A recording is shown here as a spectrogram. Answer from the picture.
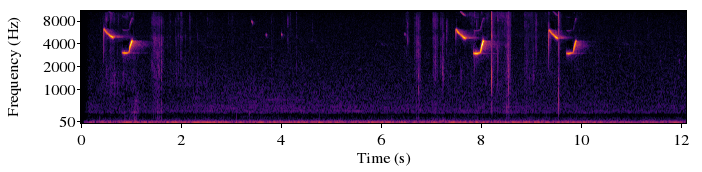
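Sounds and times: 
great tit sharp descending chirps: 0.4 - 1.6, 7.5 - 8.2, 9.3 - 10.1.

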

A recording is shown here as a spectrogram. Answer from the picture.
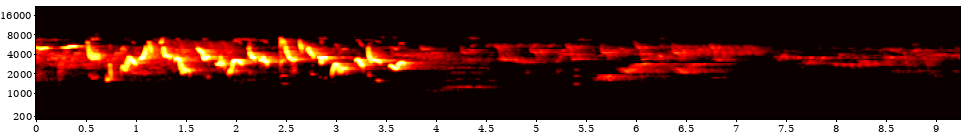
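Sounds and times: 
Eurasian blackcap singing, Sylvia atricapilla: 0.0 - 3.8.

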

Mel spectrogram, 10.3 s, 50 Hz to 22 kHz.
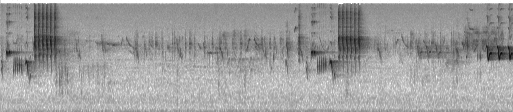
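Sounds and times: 
common nightingale Luscinia megarhynchos singing: 0.0 - 10.2.

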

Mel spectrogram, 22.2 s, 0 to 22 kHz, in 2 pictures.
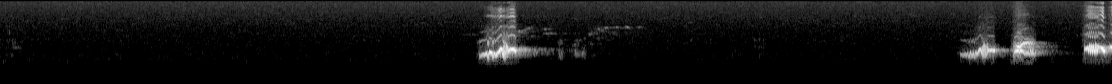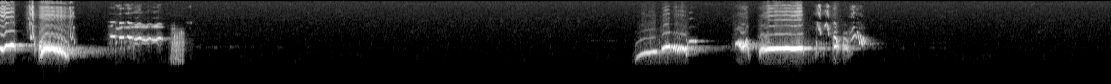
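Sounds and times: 
common blackbird singing: 4.8 - 6.4, 9.6 - 13.0, 17.5 - 19.9.

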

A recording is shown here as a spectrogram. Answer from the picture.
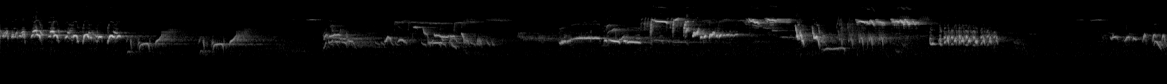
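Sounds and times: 
European robin Erithacus rubecula singing short high warbled phrases: 0.0 - 10.1.

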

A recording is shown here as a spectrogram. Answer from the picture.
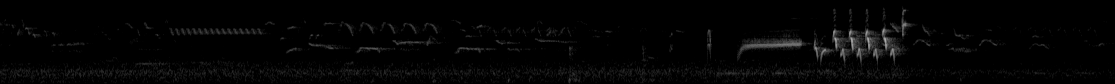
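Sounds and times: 
common nightingale Luscinia megarhynchos singing: 7.5 - 9.2.

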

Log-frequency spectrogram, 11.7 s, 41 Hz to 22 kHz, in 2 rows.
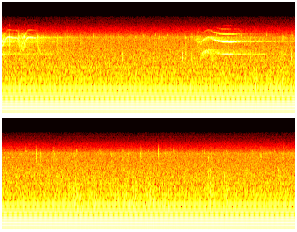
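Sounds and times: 
steady low hum: 0.0 - 11.7
underwater noise by hydrophone: 0.0 - 11.7
killer whale calls recorded by hydrophone: 3.9 - 5.6.

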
